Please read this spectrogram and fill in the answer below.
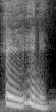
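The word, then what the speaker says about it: ה: yang terbentuk pada huruf He ini merupakan gambaran celah atau jendela mulut Tuhan yang menghembuskan rohnya perhatikan juga cara pelafalan huruf ini pun seperti orang yang menghembuskan nafasnya hei nama Abram berubah menjadi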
